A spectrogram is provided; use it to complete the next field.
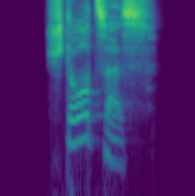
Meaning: genitive singular of Sturz
- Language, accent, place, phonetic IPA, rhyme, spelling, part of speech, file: German, Germany, Berlin, [ˈʃtʊʁt͡səs], -ʊʁt͡səs, Sturzes, noun, De-Sturzes.ogg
